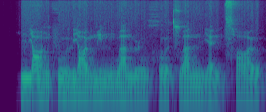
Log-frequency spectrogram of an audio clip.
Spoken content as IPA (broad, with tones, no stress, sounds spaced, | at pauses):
n̪ j ɑ˥˨ ŋ f u˥˨ l j ɑ˥˨ ʊ̯ m i˥˨ n n̪ w a˥˨ n ɻ u˨˩ x o˨˦ ʊ̯ t͡s w a˦ n n̪ j ɛ˨˩ n t͡sʰ ɑ˥˨ ʊ̯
